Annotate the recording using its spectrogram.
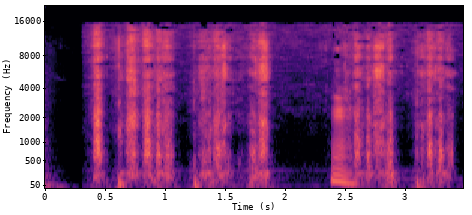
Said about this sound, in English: Yes, we heard that from your pen scratching.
